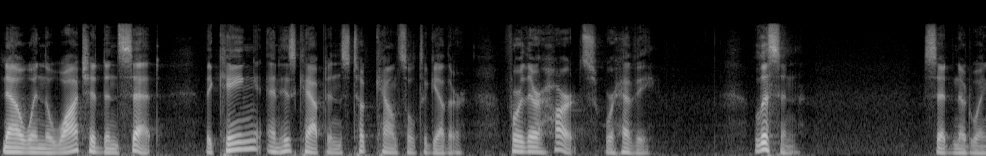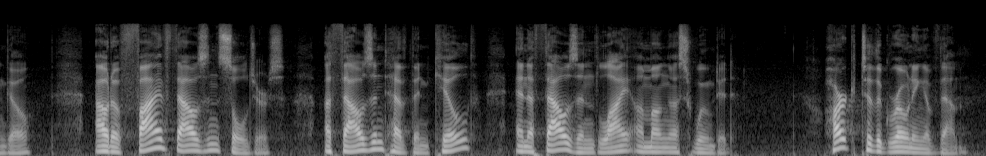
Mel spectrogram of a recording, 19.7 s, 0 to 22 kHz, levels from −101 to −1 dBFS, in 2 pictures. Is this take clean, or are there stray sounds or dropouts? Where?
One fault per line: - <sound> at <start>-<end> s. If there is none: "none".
none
